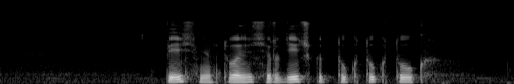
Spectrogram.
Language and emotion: Russian, sad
